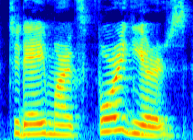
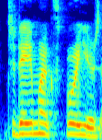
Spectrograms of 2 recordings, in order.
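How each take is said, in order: First: "today marks four years" slow and loud; emphatic repeat. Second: Said in the usual way. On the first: Real, not acted. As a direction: drag out and punch "four years".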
